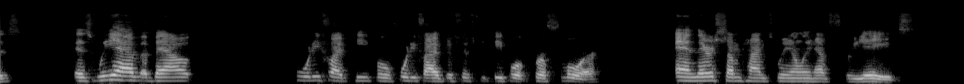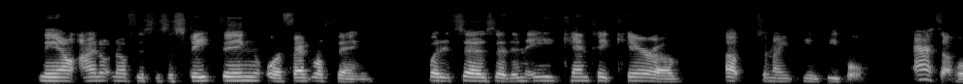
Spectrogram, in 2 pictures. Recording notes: In this episode, we are sharing the audio from Consumer Voice’s webinar that was part of the “Dignity for All: Staffing Standards Now!” campaign.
